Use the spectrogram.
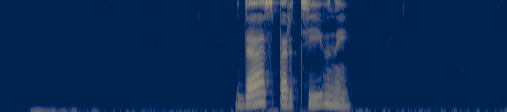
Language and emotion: Russian, positive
